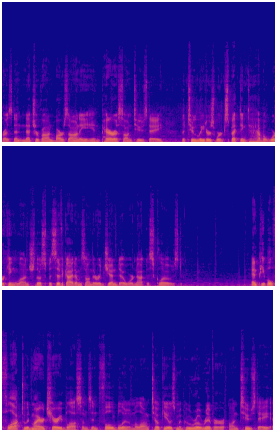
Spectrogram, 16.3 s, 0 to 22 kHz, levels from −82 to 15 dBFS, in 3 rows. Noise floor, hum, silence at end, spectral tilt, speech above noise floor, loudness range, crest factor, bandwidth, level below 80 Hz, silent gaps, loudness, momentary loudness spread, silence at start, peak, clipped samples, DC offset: -53 dBFS; none; 0 s; -6 dB/octave; 25 dB; 4 LU; 16 dB; 15 kHz; -52 dBFS; none; -28 LUFS; 8 LU; 0 s; -12 dBFS; under 0.1%; under 0.1%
